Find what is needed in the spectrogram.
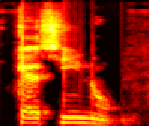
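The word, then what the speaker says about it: casino: इसमें कह रहा है कि कुछ विशेष शब्दों में आई का साउंड बड़ी ई होता है। अक्सर फ्रेंच ओरिजिन अर्थात जो फ्रांसीसी भाषा है जो फ्रेंच से आई हुई है उसमें बड़ी ई का उच्चारण किया जाता है।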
